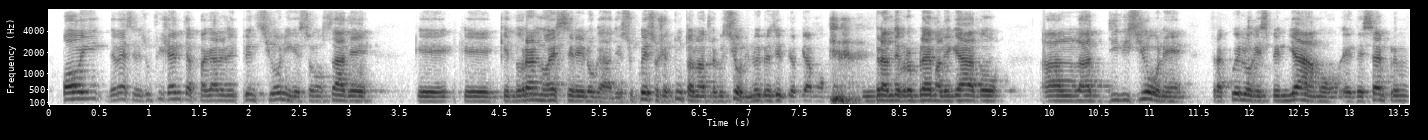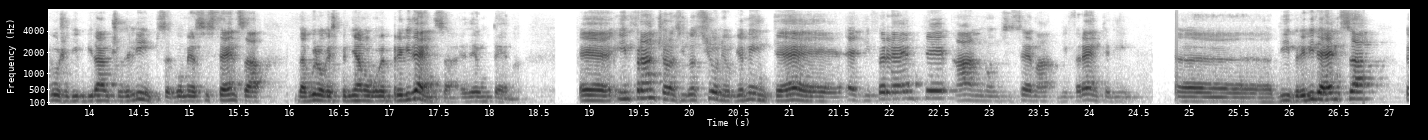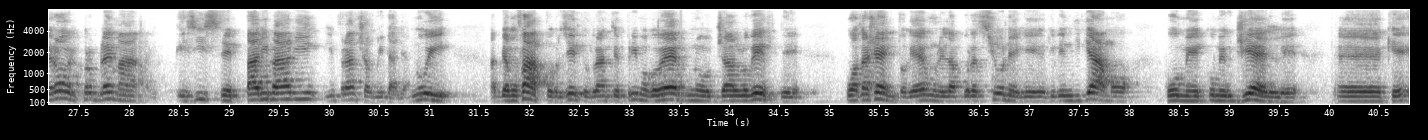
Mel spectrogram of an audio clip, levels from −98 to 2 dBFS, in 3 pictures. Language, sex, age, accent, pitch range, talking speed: Italian, male, 50-69, native, 150-195 Hz, 155 wpm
